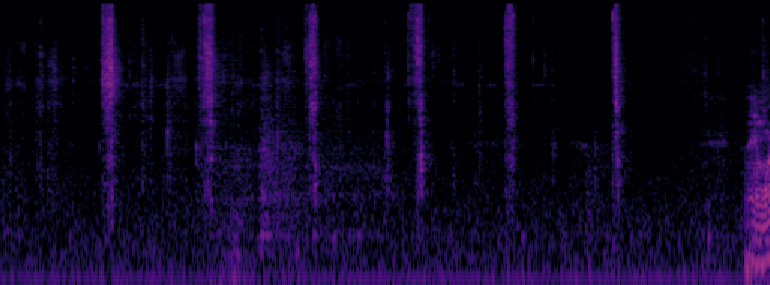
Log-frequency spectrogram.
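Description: Paper being torn into pieces for a craft, a series of roughly regular short ripping bursts about once per second, quiet and close with a faint hum beneath.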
